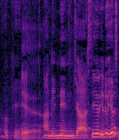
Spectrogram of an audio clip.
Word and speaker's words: Ninjah: And the Ninjah. See, you just spell it N-I-N-J.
